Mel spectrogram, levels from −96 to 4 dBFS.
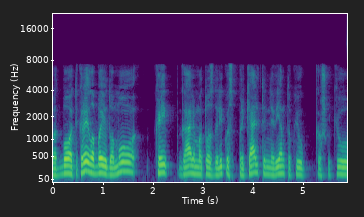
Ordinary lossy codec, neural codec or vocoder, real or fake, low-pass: AAC, 48 kbps; none; real; 7.2 kHz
